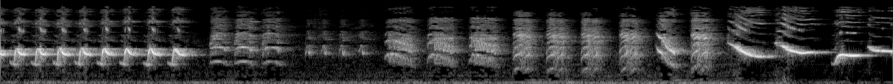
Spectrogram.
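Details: Black laughingthrush in full song while displaying: a quick series of about a dozen ringing notes, then harsh buzzy chattering bursts repeated steadily, ending with loud descending whistled slurs.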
